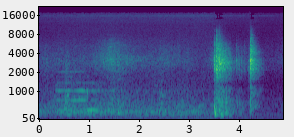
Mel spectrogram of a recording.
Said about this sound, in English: At the apartment, Lynn sleeps on the couch as Harry unlocks the door. When he enters, she awakens.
